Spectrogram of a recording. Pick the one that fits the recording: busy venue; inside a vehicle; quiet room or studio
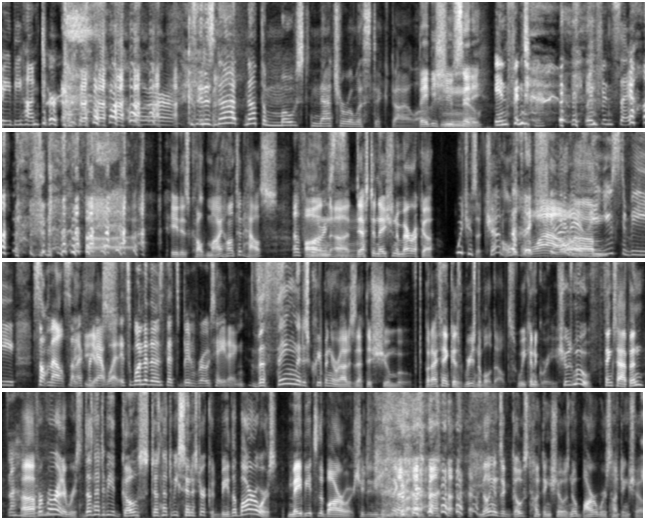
quiet room or studio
